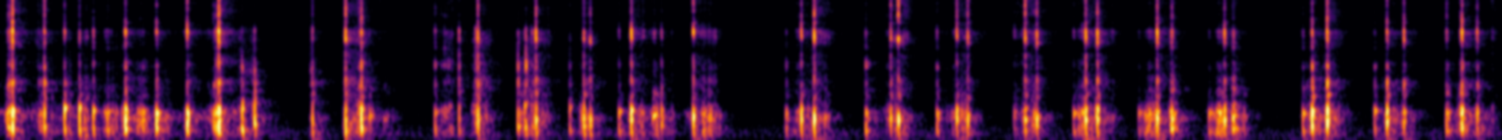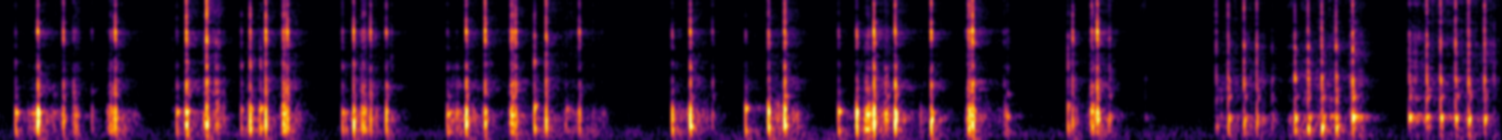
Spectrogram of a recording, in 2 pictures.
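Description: The tip of a pair of scissors scratches the ridged, star-shaped base of an empty, hollow, clear plastic water bottle. Short bursts of dry, rapid clicking scrapes repeat in quick strokes separated by brief pauses. The tone is hollow and mid-pitched with bright, crackly edges.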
